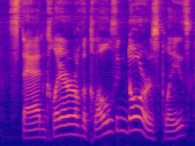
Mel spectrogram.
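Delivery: slow, measured train announcement. Acted. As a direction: enunciate it slowly like a conductor.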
